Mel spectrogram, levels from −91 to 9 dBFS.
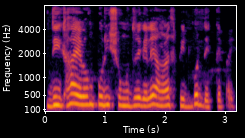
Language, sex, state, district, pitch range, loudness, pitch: Bengali, female, West Bengal, North 24 Parganas, 205-235 Hz, -17 LUFS, 220 Hz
